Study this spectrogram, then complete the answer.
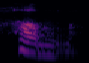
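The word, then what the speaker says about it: ham: So this seed sound for the throat is spelled H-A-M, but it's pronounced hum.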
